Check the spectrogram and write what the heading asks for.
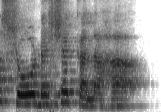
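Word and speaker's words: Shodasha kalaha (षोडश कलाः): You have to learn to say it correctly. First cerebral shakara, then we have the palatal shakara. Shodasha kalaha.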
